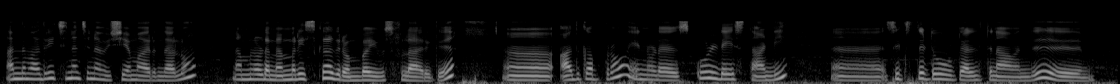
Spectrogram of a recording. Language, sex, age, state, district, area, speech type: Tamil, female, 30-45, Tamil Nadu, Thanjavur, urban, spontaneous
